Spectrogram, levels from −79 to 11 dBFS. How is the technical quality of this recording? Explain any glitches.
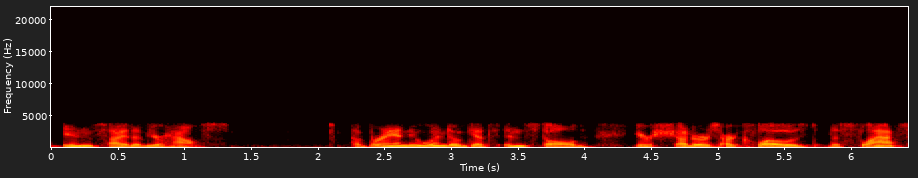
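Pretty rough, honestly. The whole clip runs through the AMR narrowband mobile codec, heavily squeezed, so nothing above about 3.8 kHz survives and the speech sounds buzzy and synthetic, consistent with the lowest 4.75 kbps mode.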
